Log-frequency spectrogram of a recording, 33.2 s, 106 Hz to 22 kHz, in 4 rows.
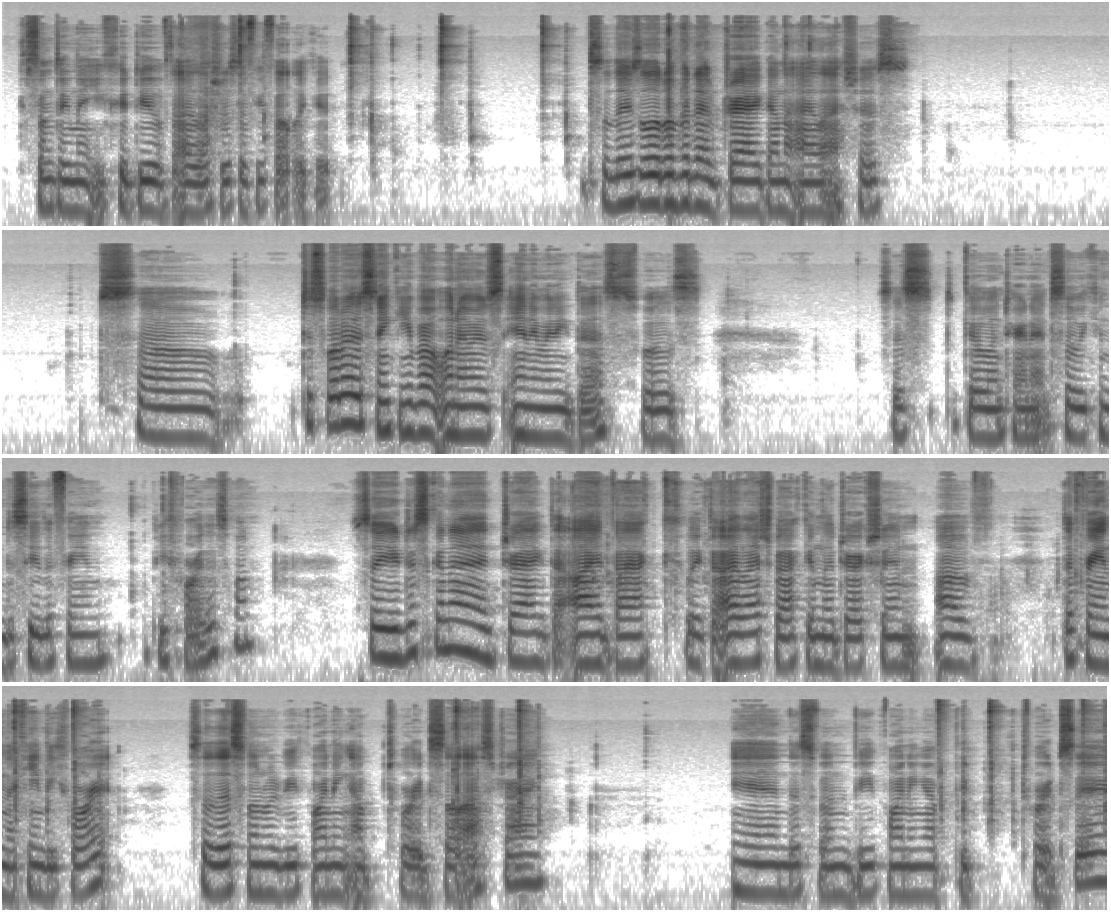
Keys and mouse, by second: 2.0 click, 2.8 Return, 3.1 click, 3.5 Return, 4.3 Return, 4.5 click, 6.3 double click, 7.4 click, 18.1 double click, 23.0 double click, 25.2 click, 26.7 click, 28.5 ., 29.0 ., 30.0 click, 32.2 ,.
